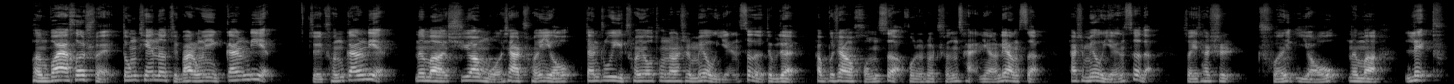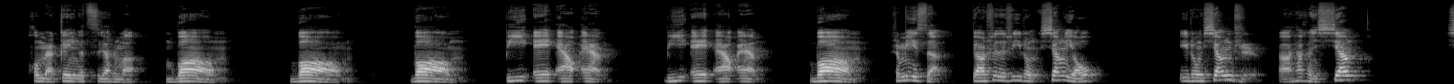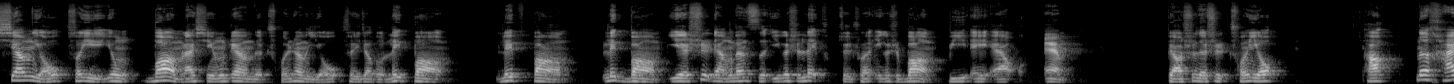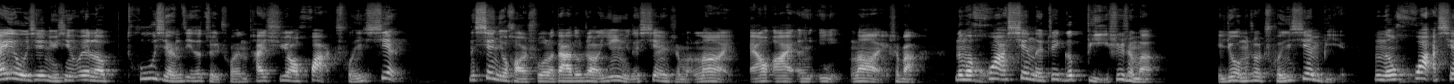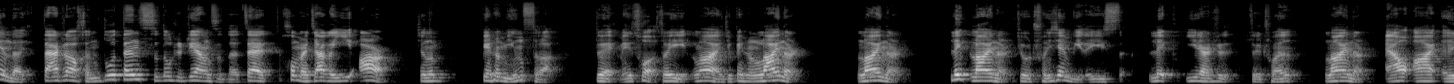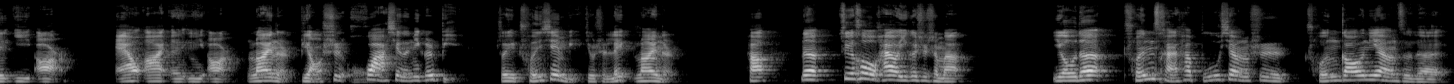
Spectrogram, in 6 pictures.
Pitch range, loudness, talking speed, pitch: 140-190 Hz, -23 LUFS, 300 characters per minute, 155 Hz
